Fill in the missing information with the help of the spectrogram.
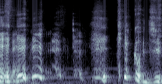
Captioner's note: laughing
